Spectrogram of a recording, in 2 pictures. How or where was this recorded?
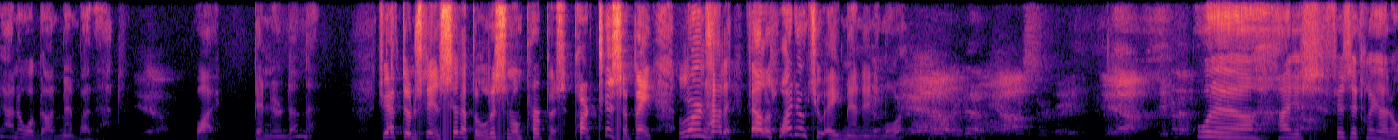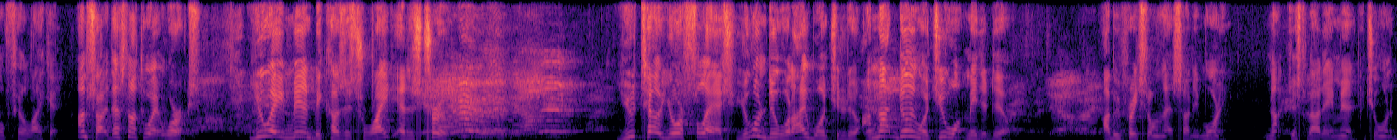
large echoing room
